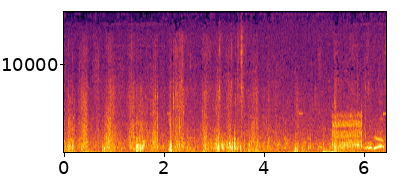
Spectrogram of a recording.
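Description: Irregular footsteps on dry dirt and gravel, with a short hiss near the end.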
